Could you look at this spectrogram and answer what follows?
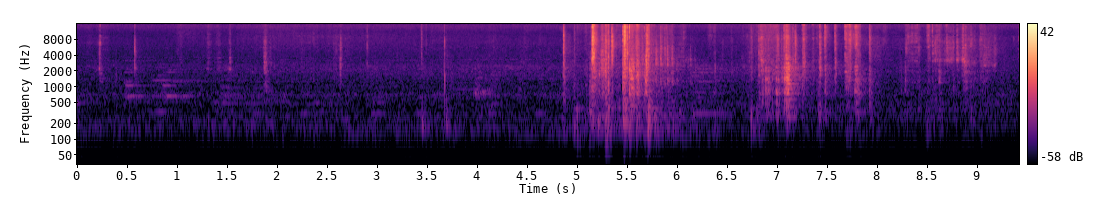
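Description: Quiet room tone, then two bursts of rattling and scraping, about five and seven seconds in, as a kitten scrambles out of a narrow gap and onto a wooden lattice rack.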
